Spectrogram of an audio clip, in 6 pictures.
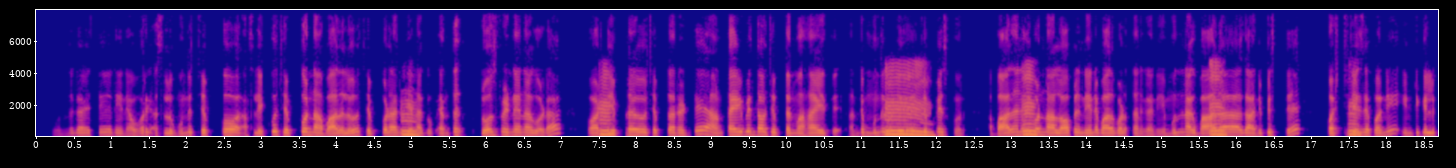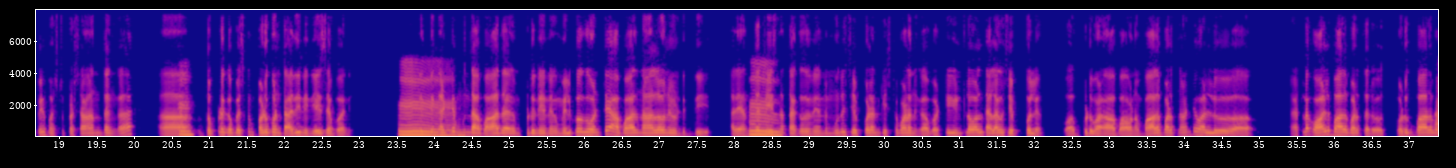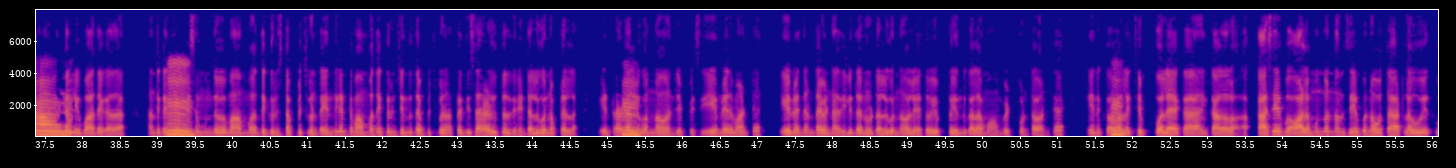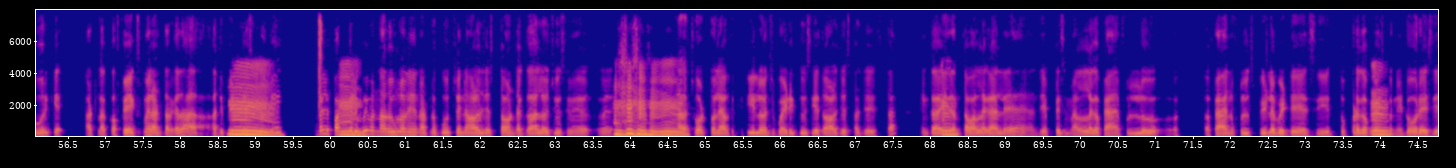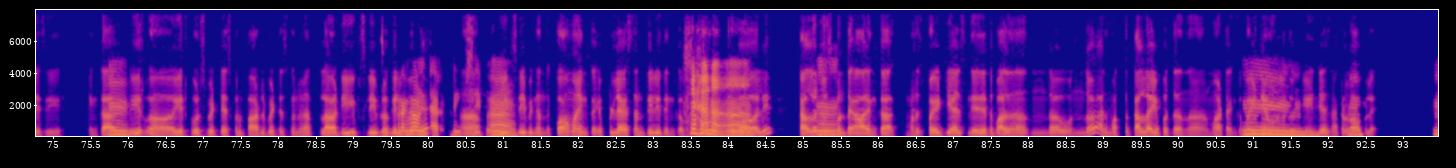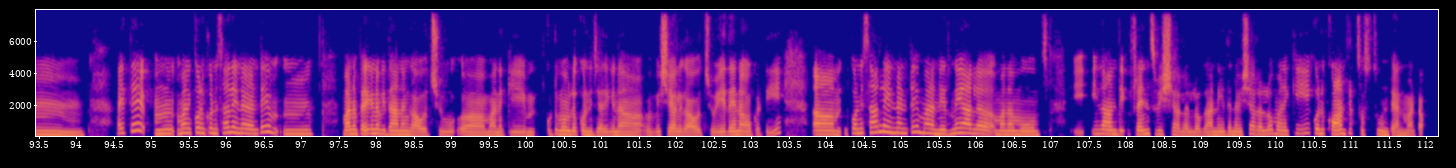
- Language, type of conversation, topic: Telugu, podcast, మీరు నిజమైన సంతోషాన్ని ఎలా గుర్తిస్తారు?
- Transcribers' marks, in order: in English: "క్లోజ్ ఫ్రెండ్"; in English: "ఫస్ట్"; in English: "ఫస్ట్"; tapping; in English: "ఫేక్ స్మైల్"; lip smack; other background noise; in English: "రూమ్‌లో"; giggle; in English: "ఫ్యాన్ ఫుల్ స్పీడ్‌లో"; in English: "ఇయిర్ ఫోన్స్"; in English: "డీప్"; in English: "డీప్ స్లీప్"; in English: "డీప్ స్లీప్"; in English: "కోమా"; laugh; in English: "ఫైట్"; lip smack; in English: "ఫ్రెండ్స్"; in English: "కాన్ఫ్లిక్ట్స్"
